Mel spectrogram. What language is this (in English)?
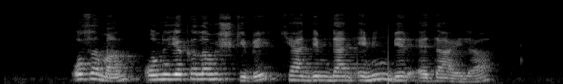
Turkish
